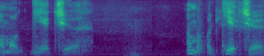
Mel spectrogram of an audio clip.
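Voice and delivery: put-on Texan accent. Repeating a line in an impression: George W. Bush impression. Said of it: "that's like a George W. Bush".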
